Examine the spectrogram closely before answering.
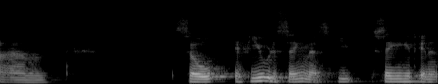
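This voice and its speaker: A man with a strong Irish accent talks at a medium pitch and a fairly slow pace. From Ireland, near Dundalk on the Louth border. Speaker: folk singing teacher. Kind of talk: online class discussion.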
